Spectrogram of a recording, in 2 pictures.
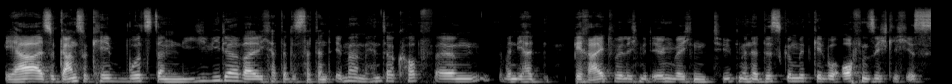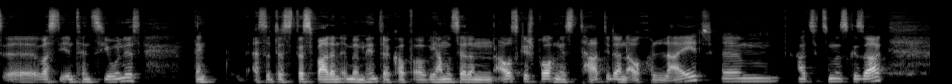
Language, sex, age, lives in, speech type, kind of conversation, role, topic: German, male, 25-29, Germany, conversation, podcast, guest, Wie kann man nach einem Vertrauensbruch wieder Vertrauen aufbauen?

